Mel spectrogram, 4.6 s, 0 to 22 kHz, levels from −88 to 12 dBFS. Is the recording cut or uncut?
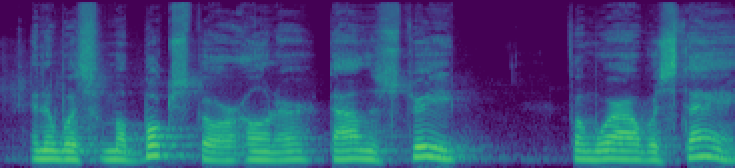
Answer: uncut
